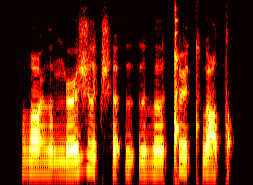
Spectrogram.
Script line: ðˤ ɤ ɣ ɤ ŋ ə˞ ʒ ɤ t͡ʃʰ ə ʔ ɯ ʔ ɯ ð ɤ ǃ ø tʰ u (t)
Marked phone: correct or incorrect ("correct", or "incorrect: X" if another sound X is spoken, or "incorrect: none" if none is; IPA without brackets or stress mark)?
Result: incorrect: tˤ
